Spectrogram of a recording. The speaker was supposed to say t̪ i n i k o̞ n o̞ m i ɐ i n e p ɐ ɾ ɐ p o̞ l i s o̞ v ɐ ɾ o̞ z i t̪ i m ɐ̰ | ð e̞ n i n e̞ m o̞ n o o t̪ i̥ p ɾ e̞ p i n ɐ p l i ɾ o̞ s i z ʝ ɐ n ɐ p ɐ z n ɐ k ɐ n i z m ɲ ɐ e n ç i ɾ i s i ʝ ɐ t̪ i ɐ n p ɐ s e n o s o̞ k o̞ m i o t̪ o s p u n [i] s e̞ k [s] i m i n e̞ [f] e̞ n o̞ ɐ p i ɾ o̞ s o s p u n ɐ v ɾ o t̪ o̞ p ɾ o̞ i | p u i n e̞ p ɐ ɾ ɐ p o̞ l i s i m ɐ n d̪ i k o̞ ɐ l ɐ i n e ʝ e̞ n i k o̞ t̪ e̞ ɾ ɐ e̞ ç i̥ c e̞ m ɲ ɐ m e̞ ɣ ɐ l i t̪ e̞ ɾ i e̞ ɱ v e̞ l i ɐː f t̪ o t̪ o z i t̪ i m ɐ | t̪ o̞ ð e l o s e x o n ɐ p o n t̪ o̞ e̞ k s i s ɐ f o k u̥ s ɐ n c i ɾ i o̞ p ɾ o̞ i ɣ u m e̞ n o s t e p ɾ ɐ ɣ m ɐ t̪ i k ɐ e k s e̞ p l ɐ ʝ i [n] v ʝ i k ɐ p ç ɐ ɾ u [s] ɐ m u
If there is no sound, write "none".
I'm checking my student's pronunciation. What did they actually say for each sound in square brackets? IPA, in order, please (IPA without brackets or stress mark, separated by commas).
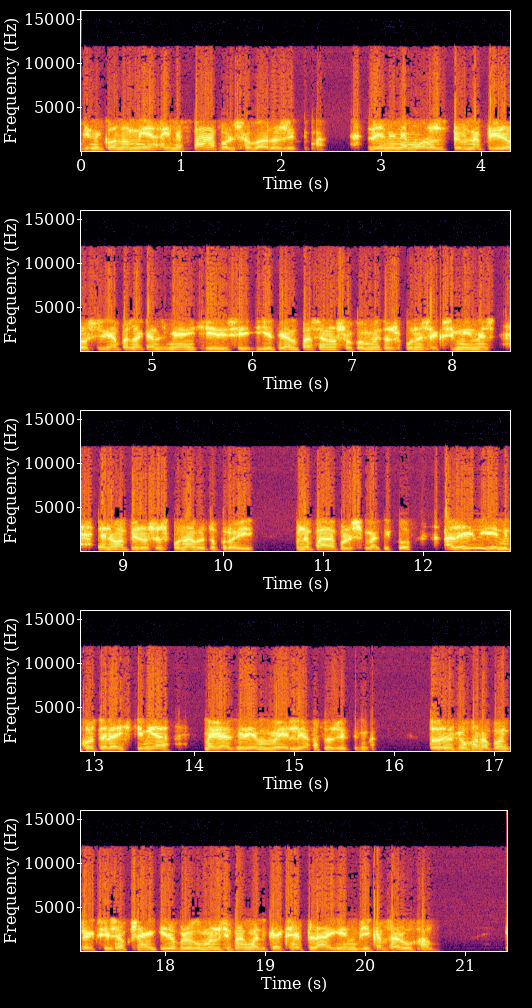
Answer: e, s, s, n, x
